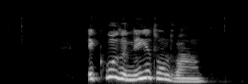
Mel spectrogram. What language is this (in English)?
Western Frisian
